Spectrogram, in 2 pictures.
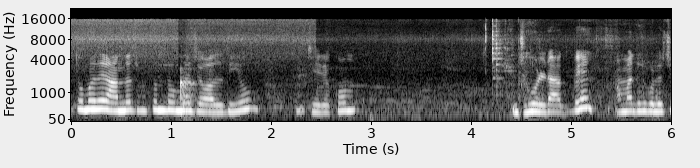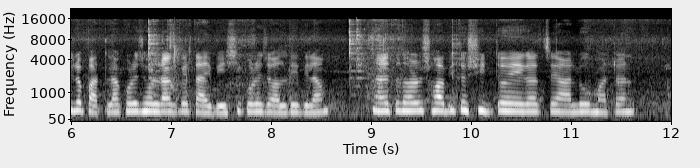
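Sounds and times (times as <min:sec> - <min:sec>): metal spatula scraping a pan: 0:04.2 - 0:10.1.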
